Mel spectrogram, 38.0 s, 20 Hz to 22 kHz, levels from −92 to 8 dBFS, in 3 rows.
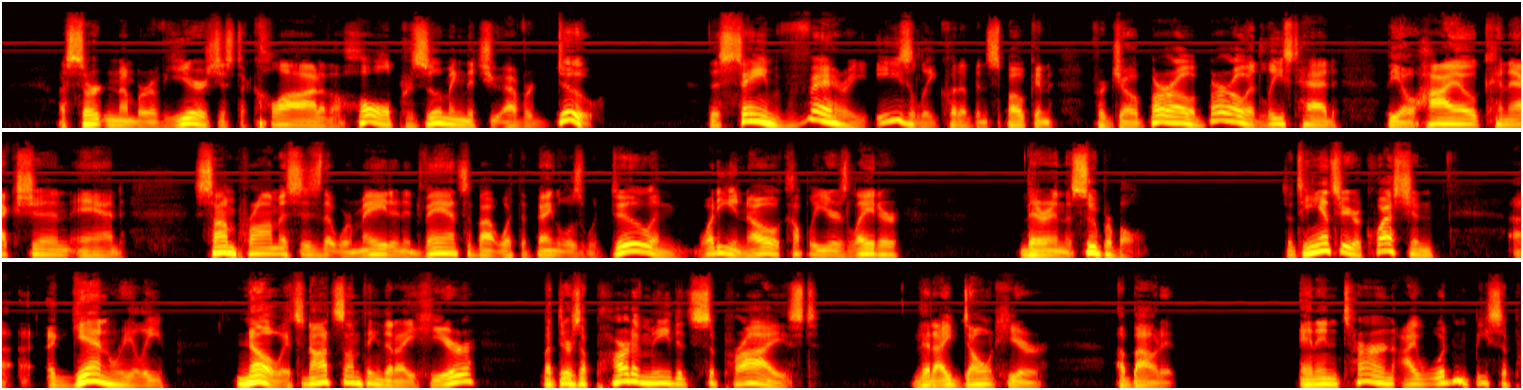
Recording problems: high-pitched whine; faint; throughout; 6.5 kHz, 35 dB below the speech

